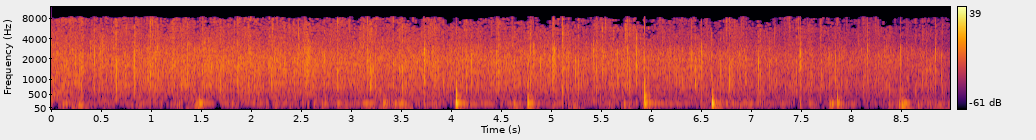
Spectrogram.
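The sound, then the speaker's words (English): An audience claps for Jesus steadily for several seconds, a dense, sustained wash of many hands with occasional sharper, louder claps standing out. “Clap for Jesus.”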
